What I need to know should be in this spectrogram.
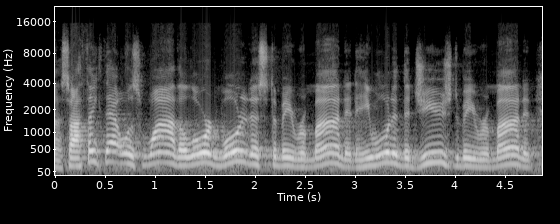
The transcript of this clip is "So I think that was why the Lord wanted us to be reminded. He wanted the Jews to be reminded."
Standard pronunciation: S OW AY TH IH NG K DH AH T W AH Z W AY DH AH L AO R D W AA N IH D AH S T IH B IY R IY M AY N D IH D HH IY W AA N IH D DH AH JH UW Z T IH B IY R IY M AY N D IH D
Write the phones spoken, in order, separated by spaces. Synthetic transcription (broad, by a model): S OW AY TH IH NG K DH AH T W AH Z W AY DH AH L AO R D W AA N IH D AH S T IH B IY R IY M AY N D IH D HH IY W AA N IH D DH AH JH UW Z T IH B IY R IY M AY N D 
